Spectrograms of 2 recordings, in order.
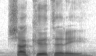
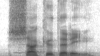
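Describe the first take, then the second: First: The word is said with a French accent. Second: The word is said with a French accent.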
